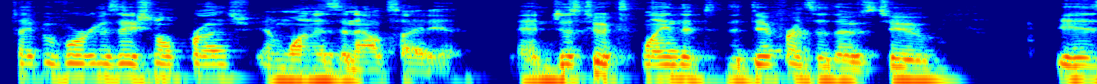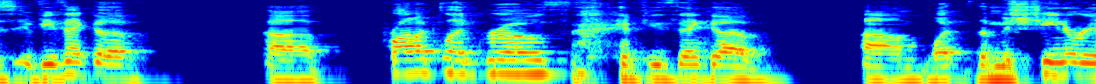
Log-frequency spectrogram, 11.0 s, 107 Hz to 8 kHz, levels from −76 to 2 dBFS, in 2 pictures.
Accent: American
